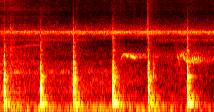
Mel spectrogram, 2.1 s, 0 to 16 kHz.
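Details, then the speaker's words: Homelite 150 chainsaw at idle, clutch cover removed: sharp, evenly spaced metallic clacks about three per second from the clutch, which visibly moves in and out; metal debris found; worn brass thrust bearings suspected, unconfirmed. "so i immediately looked at the inside of the clutch cover and that's where it had been running and even with it running you can see the clutch moving in and out"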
